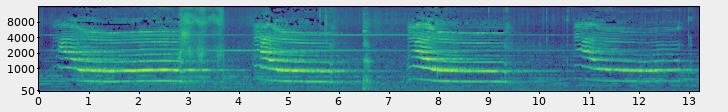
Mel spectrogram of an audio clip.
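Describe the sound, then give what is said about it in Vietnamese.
A cat meows mournfully in four long, drawn-out wails, evenly spaced and wavering in pitch. The wails are loud and clear over a faint background, with no talk. “trong cái tiếng ầm ầm lẩn khuất kia, thì có tiếng một con mèo kêu lên não nồng.”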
